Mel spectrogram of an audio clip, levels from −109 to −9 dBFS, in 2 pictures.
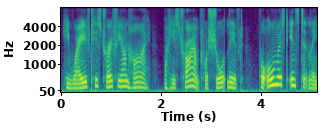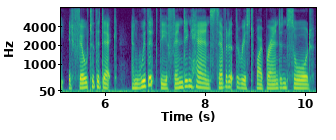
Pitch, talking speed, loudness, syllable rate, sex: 170 Hz, 190 wpm, -18 LUFS, 4.8 syllables/s, female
